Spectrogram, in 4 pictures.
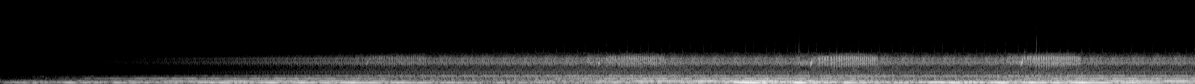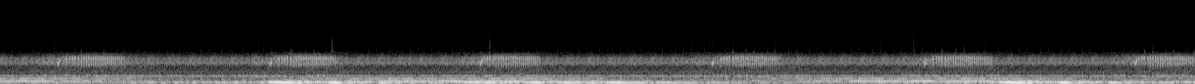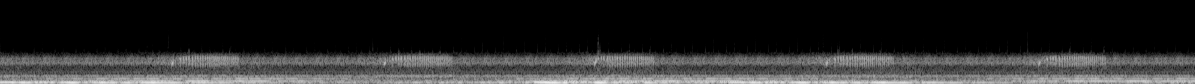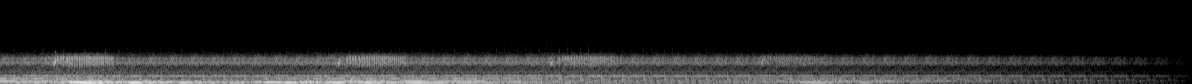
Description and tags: Flowers Forest At Night 1
This one is complex. The looped pad-like sound was a tiny clip of sound from my radio, which was processed heavily. There's a really low frequency sound you can't really hear, that was just a sine wave with wah, phase, and a lot of other filtering stuff. Used a harmonic noise generating thing for Audacity for some sweeping sounds. The frog-like sound that's looped was synthesized entirely. Another addition to my popular "detailed soundscapes" collection ;D I liked these two samples a lot, don't be shy, share your opinion!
